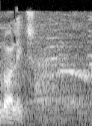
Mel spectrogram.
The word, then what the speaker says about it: knowledge: नॉलेज तो लिखना है, नॉलेज के एन से शुरुआत करनी है, पूरा स्पेलिंग लिखना है लेकिन बोलेंगे हम नॉलेज।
